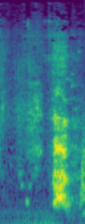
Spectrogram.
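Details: Dogs meeting as a Dogo Argentino named Lilit enters a group of seven Rottweilers, among them Prenses and the female Gece, whom she had not met before; a single short, loud bark bursts out after a quiet moment.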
